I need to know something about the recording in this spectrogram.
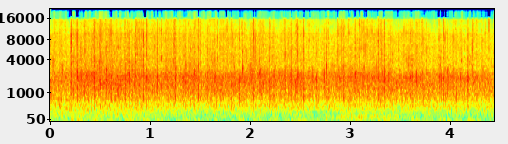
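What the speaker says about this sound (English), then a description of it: "You can clap right there." A crowd at a Macon-Bibb State of the Community address breaks into sustained, dense applause, loud and even throughout with no break.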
